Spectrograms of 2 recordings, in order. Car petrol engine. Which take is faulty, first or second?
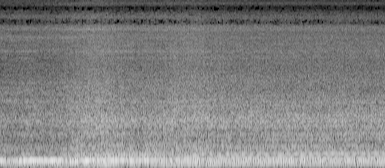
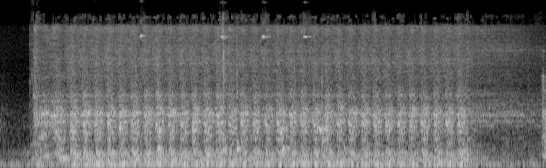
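second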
